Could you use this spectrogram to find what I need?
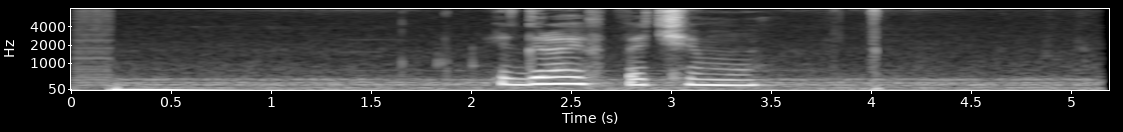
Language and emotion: Russian, sad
